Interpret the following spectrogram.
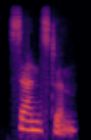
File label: "sandstone", Indian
